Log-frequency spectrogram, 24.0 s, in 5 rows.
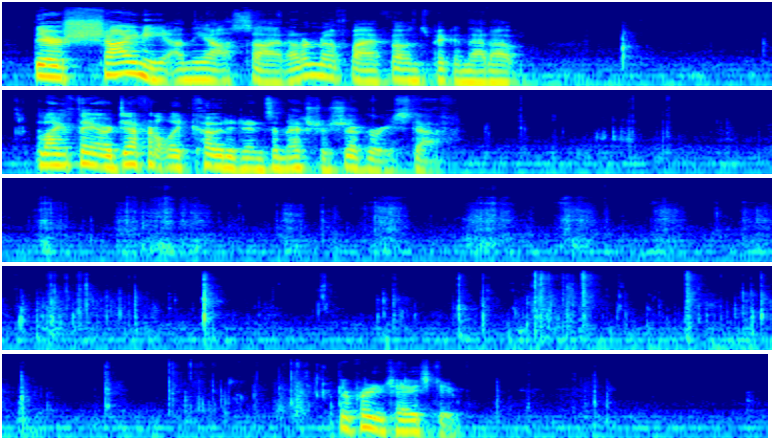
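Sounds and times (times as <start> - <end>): crunching and chewing snack: 7.7 - 21.5, 22.1 - 24.0
foil snack bag crinkling: 7.9 - 24.0.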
